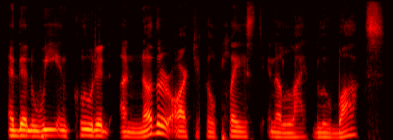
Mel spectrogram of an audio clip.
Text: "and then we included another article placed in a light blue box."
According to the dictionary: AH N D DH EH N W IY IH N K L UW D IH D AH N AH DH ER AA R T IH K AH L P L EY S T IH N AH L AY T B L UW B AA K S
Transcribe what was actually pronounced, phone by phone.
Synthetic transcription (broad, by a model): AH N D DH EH N W IY IH N K L UW D IH D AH N AH DH ER AA R T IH K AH L P L EY S T IH N AH L AY T B L UW B AA K S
